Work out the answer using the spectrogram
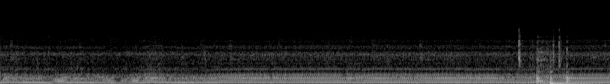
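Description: Race car engine idling, uneven at first and then settling to a steady idle about two seconds in. A few knocks come near the end.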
